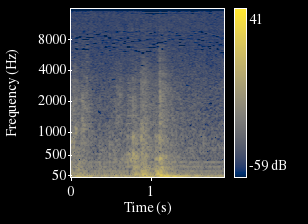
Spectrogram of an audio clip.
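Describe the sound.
A house door is opened for visitors, a single brief muffled clunk near the middle of a quiet stretch, with no voices.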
